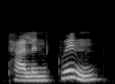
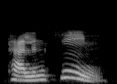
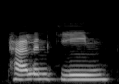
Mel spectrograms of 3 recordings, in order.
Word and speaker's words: palanquin: day is palinkin the word palanquin is mostly mispronounced as palin quinn but the correct pronunciation is palinkin repeat after me palanquin palinkin palinkin palinkin is a structure formerly used in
